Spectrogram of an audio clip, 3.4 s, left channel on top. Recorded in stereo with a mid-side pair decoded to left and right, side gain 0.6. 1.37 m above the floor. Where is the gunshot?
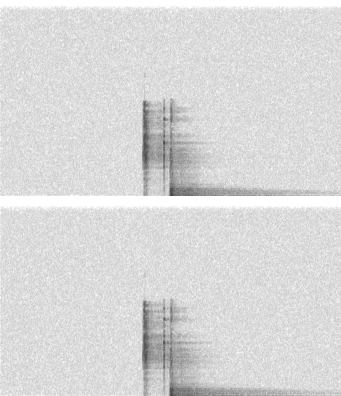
10° left, 0.8 m.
